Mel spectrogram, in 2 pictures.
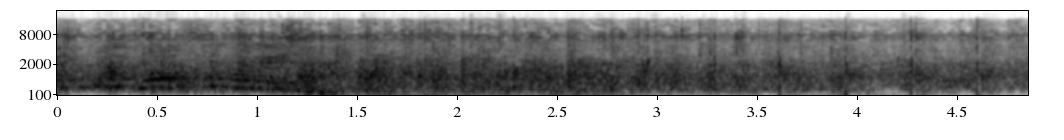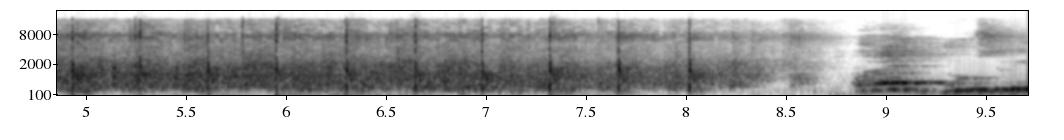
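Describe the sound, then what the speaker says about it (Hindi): An audience at a journalism event claps loudly in welcome, a thick, continuous burst of applause with sharper individual claps near the end before it abruptly stops and a voice begins speaking. "हाथ से ताली बजाने में जरा कष्ट हो रहा होगा, बजाना तो स्वागत में जोर से बजाएगा"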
